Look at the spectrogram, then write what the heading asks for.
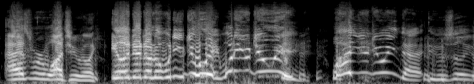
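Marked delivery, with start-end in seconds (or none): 1.1-4.2 high, loud, rushed outcry; alarmed yelling. Retold or imitated. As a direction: yell in mock horror to stop a friend. Acted group yelling at Eli.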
